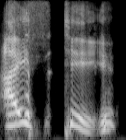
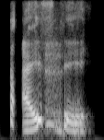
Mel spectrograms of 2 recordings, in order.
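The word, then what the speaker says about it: Ice-T: guy he's always on don't say iced tea you said I te it's IC tea sorry IC tea IC tea um I didn't know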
